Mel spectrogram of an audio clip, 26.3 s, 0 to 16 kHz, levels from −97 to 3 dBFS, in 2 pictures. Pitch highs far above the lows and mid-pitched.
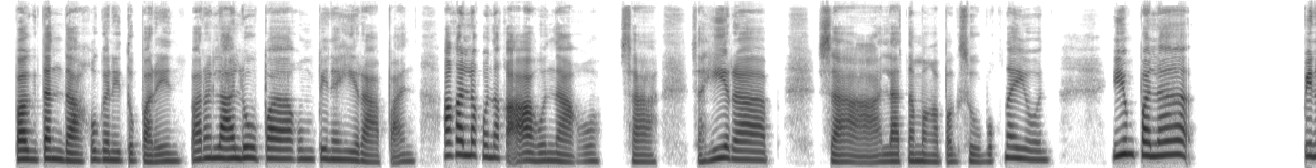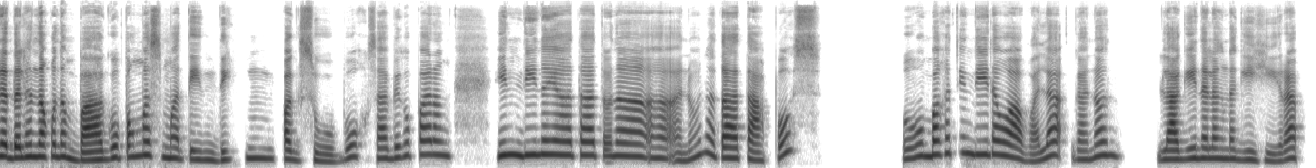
No: wide, 7.0 semitones; high, 220 Hz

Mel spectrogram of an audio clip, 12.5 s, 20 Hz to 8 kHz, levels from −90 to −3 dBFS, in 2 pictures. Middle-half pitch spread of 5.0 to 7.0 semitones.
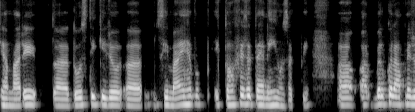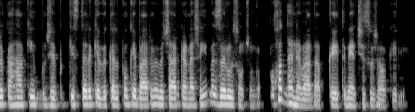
No: narrow, 2.4 semitones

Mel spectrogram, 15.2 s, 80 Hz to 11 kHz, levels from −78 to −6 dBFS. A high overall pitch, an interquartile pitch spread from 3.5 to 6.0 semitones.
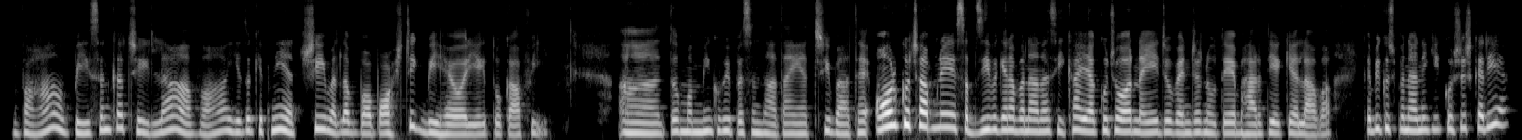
Yes: high, 220 Hz; average, 4.5 semitones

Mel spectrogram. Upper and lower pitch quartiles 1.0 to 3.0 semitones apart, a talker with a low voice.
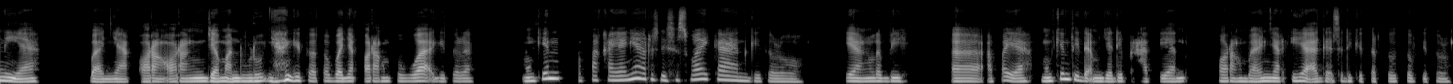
No: narrow, 2.5 semitones; medium, 145 Hz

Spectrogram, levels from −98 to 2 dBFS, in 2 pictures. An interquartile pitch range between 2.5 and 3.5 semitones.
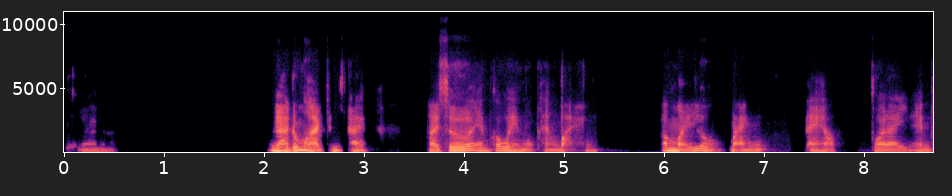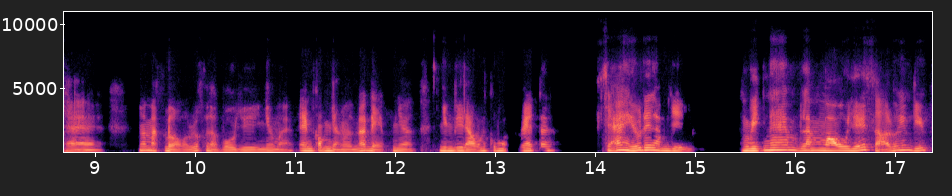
No: average, 4.2 semitones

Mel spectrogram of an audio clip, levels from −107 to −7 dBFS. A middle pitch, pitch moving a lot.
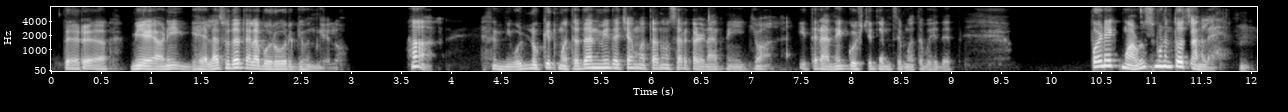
No: low, 130 Hz; wide, 6.5 semitones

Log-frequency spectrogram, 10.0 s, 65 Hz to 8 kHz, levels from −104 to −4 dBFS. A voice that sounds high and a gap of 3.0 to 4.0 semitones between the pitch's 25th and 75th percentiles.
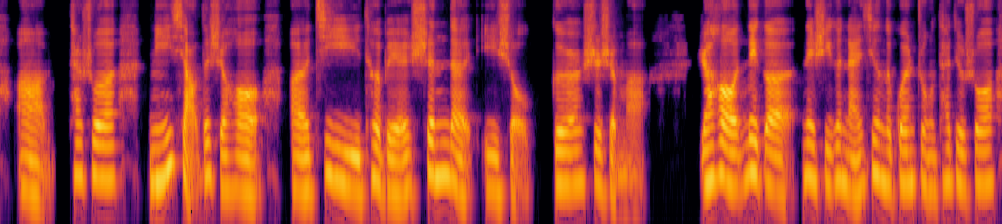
No: medium, 160 Hz; average, 3.7 semitones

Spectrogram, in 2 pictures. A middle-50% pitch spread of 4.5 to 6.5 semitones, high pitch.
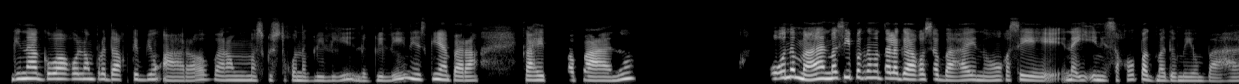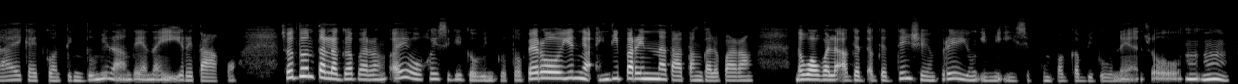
Yes: average, 5.2 semitones; high, 215 Hz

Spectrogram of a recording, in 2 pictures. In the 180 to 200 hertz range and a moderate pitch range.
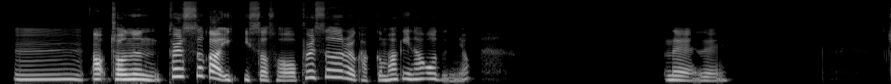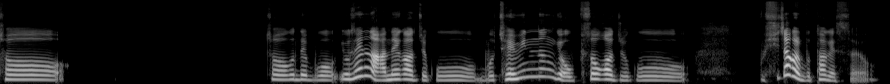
No: high, 225 Hz; average, 3.8 semitones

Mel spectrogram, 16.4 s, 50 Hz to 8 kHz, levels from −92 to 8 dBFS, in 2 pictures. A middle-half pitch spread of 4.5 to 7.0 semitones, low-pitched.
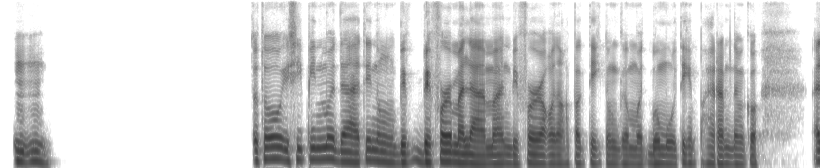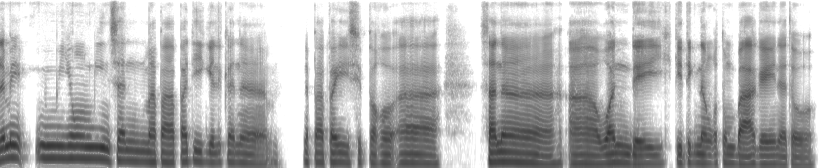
No: average, 3.5 semitones; low, 115 Hz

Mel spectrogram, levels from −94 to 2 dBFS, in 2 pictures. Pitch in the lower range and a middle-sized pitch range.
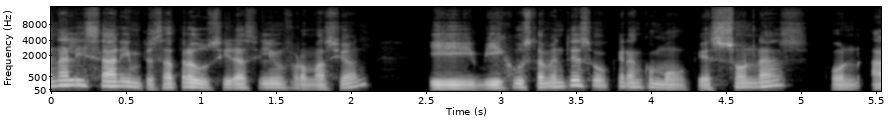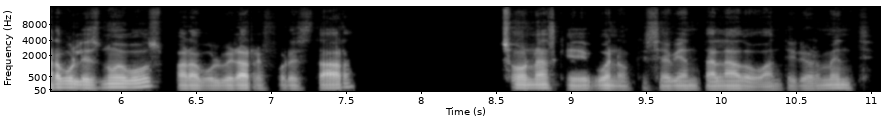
Yes: low, 100 Hz; average, 4.9 semitones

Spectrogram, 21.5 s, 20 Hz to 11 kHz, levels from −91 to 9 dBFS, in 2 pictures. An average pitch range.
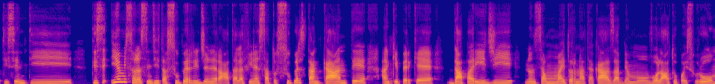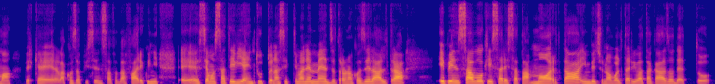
No: narrow, 2.2 semitones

